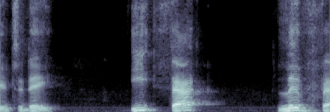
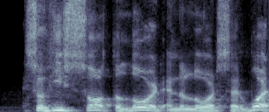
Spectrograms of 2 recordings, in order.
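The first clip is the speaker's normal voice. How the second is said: normal talking voice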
